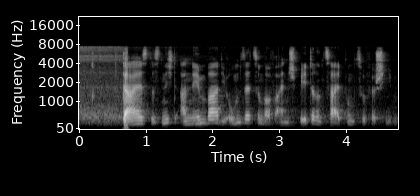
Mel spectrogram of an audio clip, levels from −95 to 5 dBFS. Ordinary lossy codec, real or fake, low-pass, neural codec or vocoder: none; real; 7.2 kHz; none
